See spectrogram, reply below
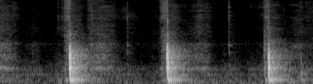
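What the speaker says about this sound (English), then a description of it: "you want to finally slice it one way and then slice it the other way" Three evenly spaced knife chops strike a cutting board while garlic is sliced for a sweet potato lamb pie, each a crisp close thud with a short tail, alone with no talk.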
